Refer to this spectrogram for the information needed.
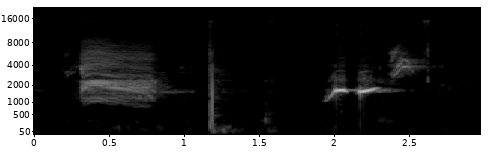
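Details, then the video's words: Pet Indian ringneck parakeet giving natural calls: a harsh, raspy screech, a sharp click, then two short whistled upslurred notes ending in a higher squeak. "Beautiful parrot Natural sounds Indian ringneck parrot parakeet mithu"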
